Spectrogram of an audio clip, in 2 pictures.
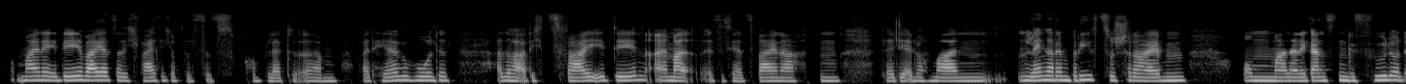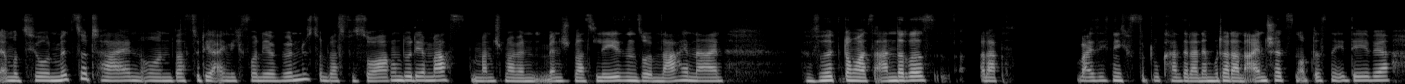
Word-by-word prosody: Meine 190 0 +2
Idee 190 +2 +3
war 190 0 +7
jetzt 190 -1 +2
also 180 - 0
ich 170 - -10
weiß 165 +1 -1
nicht, 175 0 -7
ob 165 -1 -7
das 145 0 -12
jetzt - - -13
komplett, 160 -1 -7
ähm, 155 0 -4 0.2
weit 155 +1 -8
hergeholt 185 +1 +1
ist, 185 -2 -2 0.4
also 175 - 0
da 170 - +4
hatte - - -2
ich 165 - -8
2 165 +1 +1
Ideen, 185 +3 +1
einmal, 175 -4 +2
es 155 - -11
ist 155 - -12
ja 150 - -2
jetzt 145 +3 -10
Weihnachten, 160 +1 -1 0.4
vielleicht 160 0 -5
ihr 160 - +1
einfach 170 -1 -2
mal 160 -1 +3
’n 165 +1 -1 0.3
längeren 195 +1 +4
Brief 200 +2 +1
zu 190 - -2
schreiben, 175 0 +2 0.5
um 175 -1 +2
mal 165 -1 +4
deine 170 0 +3
ganzen 175 +2 +4
Gefühle 195 +4 +2
und 190 - -1
Emotionen 175 +1 0
mitzuteilen 180 -5 -1
und 170 0 -2
was 170 -1 -2
du 190 - -4
dir 175 -2 -1
eigentlich 170 -1 -4
von 175 -1 -3
ihr 165 -1 0
wünschst 205 +7 0
und 175 - -2
was 160 -1 -4
für 170 - -11
Sorgen 165 +4 0
du 185 - +3
dir 185 0 +1
machst. 190 +2 -1
Manchmal, 160 0 -3
wenn 150 0 -2
Menschen 160 +1 -4
was 155 0 -2
lesen, 175 +1 +2
so 165 - 0
im 155 0 -2
Nachhinein 160 +1 +1 0.8
bewirkt 175 +4 +1
noch 180 - +5
was 165 -1 +3
anderes 180 +3 +3 0.4
oder 160 -1 0 0.8
weiß 170 -1 -1
ich 175 -1 -5
nicht, 175 -3 0 0.2
du 175 - -5
kannst 170 -1 -4
ja 165 - +1
deine 155 0 +1
Mutter 165 +2 +3
dann 155 -1 +2
einschätzen, 175 +3 0
ob - - -7
das 170 0 -6
’ne 175 - -2
Idee 185 0 -1
wär. 190 +1 +1
170 Hz, 190 wpm, -28 LUFS, 160-185 Hz, 0.8 s, war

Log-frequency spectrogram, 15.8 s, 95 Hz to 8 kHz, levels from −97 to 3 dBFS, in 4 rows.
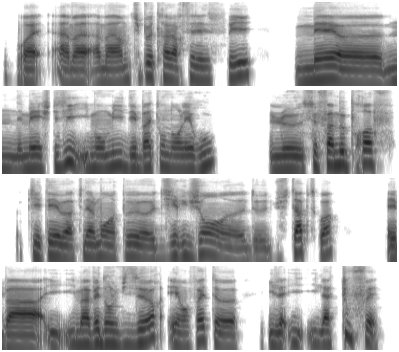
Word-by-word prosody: Ouais, 120 -3 +2
elle 115 - -2
m'a 115 0 +3
elle 115 - -2
m'a 115 -1 +1
un 120 +2 -2
petit 140 - -11
peu 155 0 0
traversé 145 0 0
l'esprit, 150 +6 -2 0.4
mais, 130 +4 +3
heu, 110 -3 +4
mais 125 +2 -1
je 125 - -7
te - - -7
dis, 170 +7 0
ils 135 -6 -4
m'ont 130 0 0
mis 150 +3 -2
des 130 -1 -1
bâtons 135 +3 -1
dans 125 -1 -1
les 125 - +1
roues. 140 +8 -2 0.5
Le 125 0 +1
ce 125 - -4
fameux 155 +2 +4
prof 165 +3 +1 0.3
qui 130 - -4
était, 130 +2 0
bah, 120 -3 +2
finalement 125 0 0
un - - -4
peu, 120 -4 -1
heu, - - -5
dirigeant, 130 +3 -3
heu, 100 - -6
de 100 0 -10
du 100 +2 -18
STAPS, 160 +10 +1
quoi, 145 +4 -2 0.5
et 110 - +1
bah, 110 -1 +6
il 120 - -4
il 130 - -6
m'avait 130 +2 +4
dans 135 0 +2
le - - -1
viseur 135 +9 0
et, 130 - -1
en 115 -1 -3
fait, 160 +7 -1
heu, 110 -1 +2 0.3
il 125 0 -1
a - - -2
il 135 -3 -7
il 130 0 -4
a 130 - +5
tout 200 - -4
fait. - - -2
125 Hz, 230 wpm, -22 LUFS, 115-140 Hz, 0.5 s, bah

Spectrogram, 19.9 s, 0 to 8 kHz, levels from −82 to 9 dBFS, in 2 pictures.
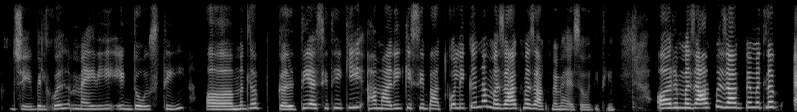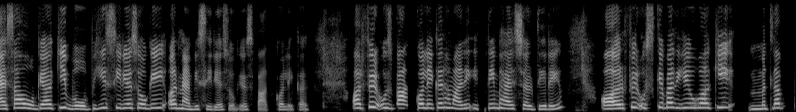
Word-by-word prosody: जी, 220 -2 -5
बिल्कुल। 230 +6 -4
मेरी 235 -1 -4
एक 230 -1 -7
दोस्त 220 -2 -3
थी 250 +7 -7 0.3
अ, 210 -1 +2
मतलब 275 +6 -4 0.2
गलती 220 +5 0
ऐसी 285 0 +1
थी 300 - -3
कि 330 +4 -2
हमारी 270 -1 0
किसी 295 0 -3
बात 250 -3 -4
को 290 - -4
लेकर 300 +4 -4
ना 400 +1 +1
मज़ाक-मज़ाक 285 - +2
में 210 - -4
बहस 195 -4 -7
हो 175 - -9
रही 175 - -16
थी। 180 - -12 0.5
और 305 +3 +4
मज़ाक-मज़ाक 320 +2 +5
में 350 - +1
मतलब 350 +1 0 0.3
ऐसा 255 +4 +2
हो 300 -3 +3
गया 275 +3 +3
कि 330 +4 +3
वो 235 -2 +1
भी 290 +5 -2
सीरियस 300 0 -1
हो 295 - +2
गई 300 +3 +2
और 285 - +1
मैं 230 -4 +3
भी 215 - -5
सीरियस 195 -3 -6
हो - - -8
गई - - -11
उस 200 - -7
बात - - -6
को 200 - -6
लेकर। 220 +3 -11 0.6
और 300 0 +4
फिर 370 - +7
उस 280 - -5
बात 290 -2 +5
को 305 - +4
लेकर 305 +2 0
हमारी 275 -4 0
इतनी 295 +3 -5
बहस 265 -4 0
चलती 225 -2 -2
रही 225 +6 -2 0.6
और 270 +2 +7
फिर 350 -1 0
उसके 335 +4 -2
बाद 340 -1 +3
ये 315 +1 0
हुआ 320 0 +2
कि 345 +5 +1 0.2
मतलब 255 +7 -1
280 Hz, 200 wpm, -24 LUFS, 230-310 Hz, 0.6 s, फिर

